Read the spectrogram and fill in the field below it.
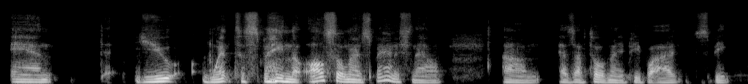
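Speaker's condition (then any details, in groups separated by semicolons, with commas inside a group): No condition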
